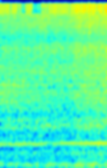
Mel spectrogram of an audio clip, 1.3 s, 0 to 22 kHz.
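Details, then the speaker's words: 2004-08 Acura TSX after replacing power steering pump O-rings and running five minutes: steady idle with low engine hum and no steering pump whine; normal idle, previous whine gone. "run for a good five minutes and let these seal a little bit and as you hear it is not making the noise any longer so all it took was o-rings very easy to fix"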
